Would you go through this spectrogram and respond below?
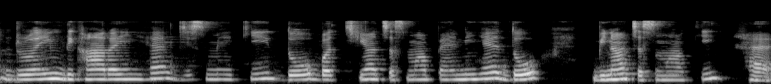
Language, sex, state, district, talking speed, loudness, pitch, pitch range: Hindi, female, Bihar, Saharsa, 125 wpm, -15 LUFS, 230 Hz, 220-245 Hz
